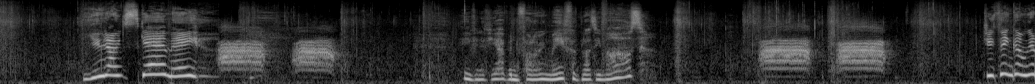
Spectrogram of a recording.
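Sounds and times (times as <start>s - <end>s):
speech: 0.8s - 2.4s, 4.6s - 6.6s, 9.9s - 10.3s
crow cawing in a forest: 2.1s - 4.6s, 6.8s - 9.5s.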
